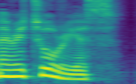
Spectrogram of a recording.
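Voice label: "meritorious", British English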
